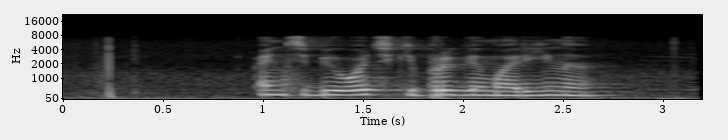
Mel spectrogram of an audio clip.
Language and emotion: Russian, neutral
